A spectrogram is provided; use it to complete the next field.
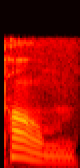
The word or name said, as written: pome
